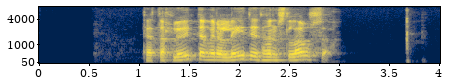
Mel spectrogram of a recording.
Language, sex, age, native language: Icelandic, male, 30-39, Icelandic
